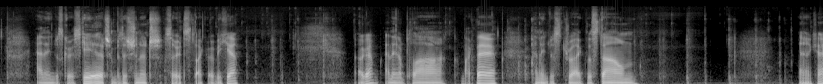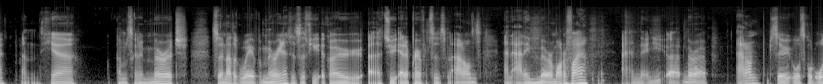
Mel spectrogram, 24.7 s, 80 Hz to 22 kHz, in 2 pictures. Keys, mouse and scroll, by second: 0.8-4.9 typing, 1.9 scroll up 4, 2.5 shift+middle drag, 2.6 scroll up 5, 6.1-7.1 drag, 7.1 shift+middle drag, 7.3 scroll up 4, 7.6 scroll down 3, 7.7 Tab, 7.9-14.1 typing, 8.0-8.4 drag, 10.0 click, 11.5 scroll up 4, 11.7 alt+a, 12.0-12.4 drag, 12.4 right click, 13.2 click, 14.3 scroll down 5, 14.8 Tab, 15.0 Tab, 16.3 n.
